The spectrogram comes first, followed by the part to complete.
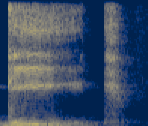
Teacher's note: consonant produced by raising the back of the tongue to velum, the first and the last sound of geek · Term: Velar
